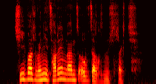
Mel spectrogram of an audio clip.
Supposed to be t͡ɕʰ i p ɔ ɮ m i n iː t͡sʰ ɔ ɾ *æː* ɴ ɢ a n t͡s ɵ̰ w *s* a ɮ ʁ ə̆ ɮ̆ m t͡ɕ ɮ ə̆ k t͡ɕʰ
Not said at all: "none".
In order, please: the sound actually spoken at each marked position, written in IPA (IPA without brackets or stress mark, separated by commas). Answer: iː, t͡s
